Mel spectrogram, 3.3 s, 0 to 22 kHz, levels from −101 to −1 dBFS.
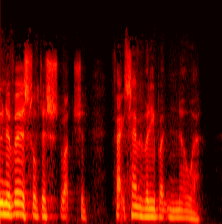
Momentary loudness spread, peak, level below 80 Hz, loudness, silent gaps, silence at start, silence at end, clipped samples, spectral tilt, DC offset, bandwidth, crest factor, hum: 17 LU; -26 dBFS; -82 dBFS; -44 LUFS; none; 0 s; 0.35 s; under 0.1%; -5 dB/octave; under 0.1%; 13 kHz; 16 dB; none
